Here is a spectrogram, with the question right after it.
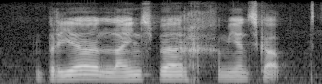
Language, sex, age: Afrikaans, male, 21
